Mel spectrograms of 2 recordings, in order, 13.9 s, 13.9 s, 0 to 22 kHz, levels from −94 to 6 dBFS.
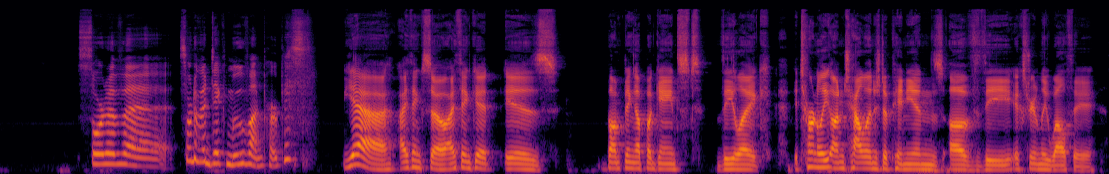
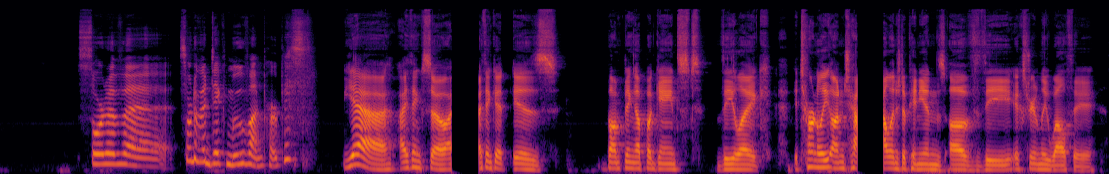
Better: first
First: none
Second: audio freezing; at 5.5 s and at 11 s

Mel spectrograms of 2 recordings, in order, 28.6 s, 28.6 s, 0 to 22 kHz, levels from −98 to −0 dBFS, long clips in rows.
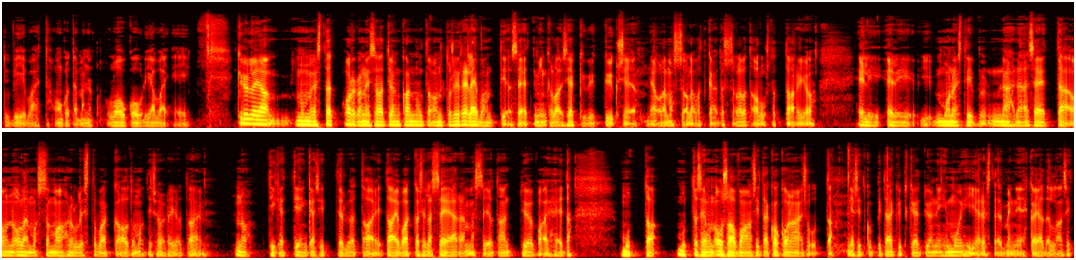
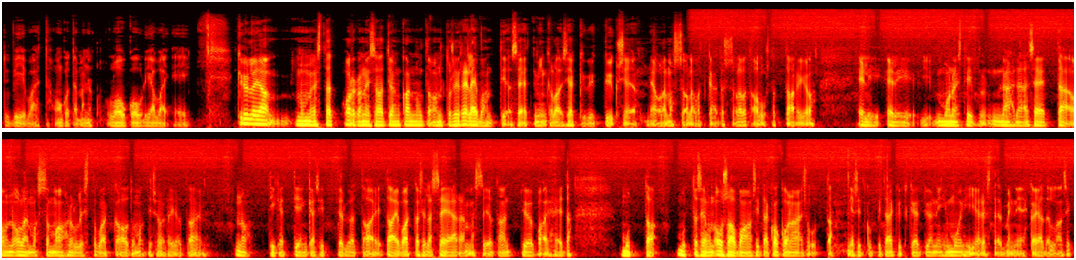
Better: first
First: none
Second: hiss; noticeable; from 9 s on; 10 dB below the speech

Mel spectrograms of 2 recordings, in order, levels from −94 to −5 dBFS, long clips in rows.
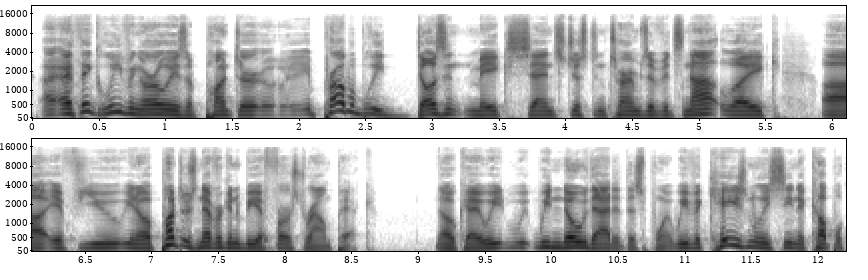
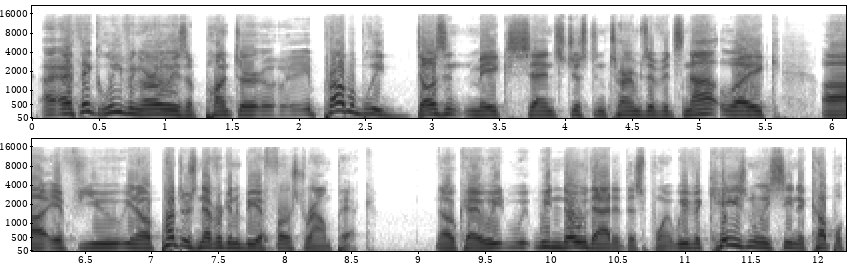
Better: first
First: none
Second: distortion; slight; 6% of the sound clipped

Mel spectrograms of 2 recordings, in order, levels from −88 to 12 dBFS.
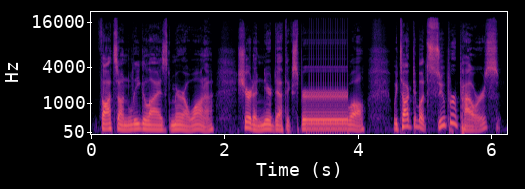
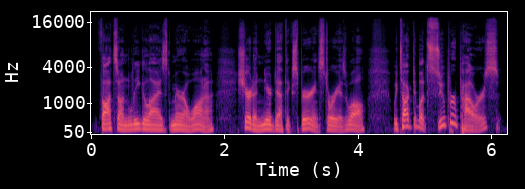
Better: second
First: audio freezing; at 3 s for 0.5 s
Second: none

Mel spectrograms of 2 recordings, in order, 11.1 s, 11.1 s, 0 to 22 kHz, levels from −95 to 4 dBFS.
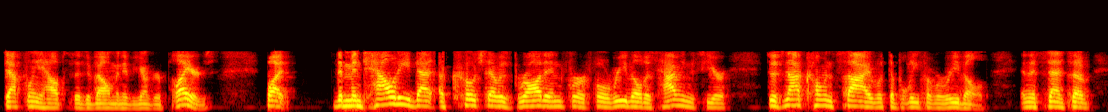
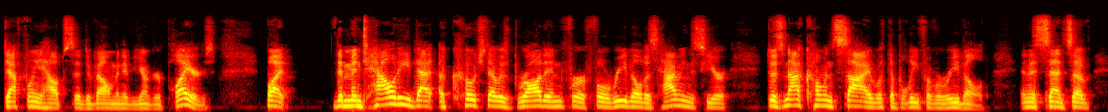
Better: second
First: garbled, watery; badly; nothing above 4 kHz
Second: garbled, watery; slightly; nothing above 11.5 kHz

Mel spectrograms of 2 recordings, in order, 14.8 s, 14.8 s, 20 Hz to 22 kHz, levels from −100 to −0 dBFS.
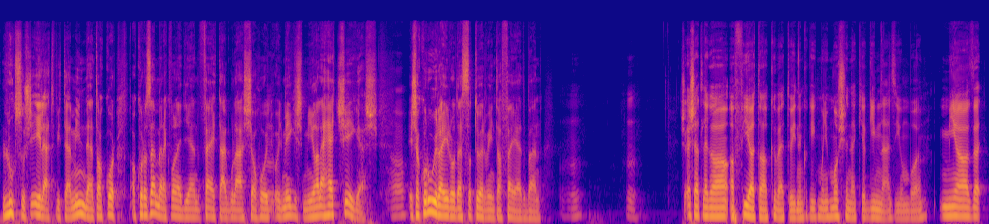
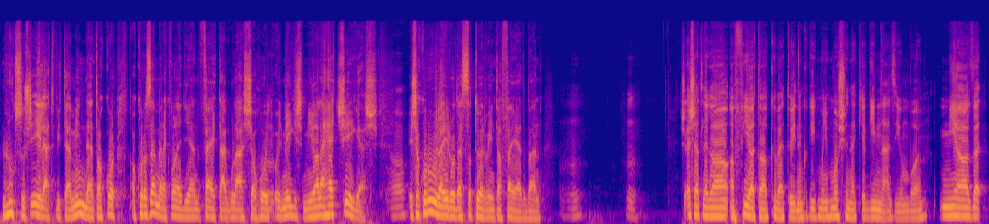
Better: first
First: none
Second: distortion; slight; 10 dB below the speech

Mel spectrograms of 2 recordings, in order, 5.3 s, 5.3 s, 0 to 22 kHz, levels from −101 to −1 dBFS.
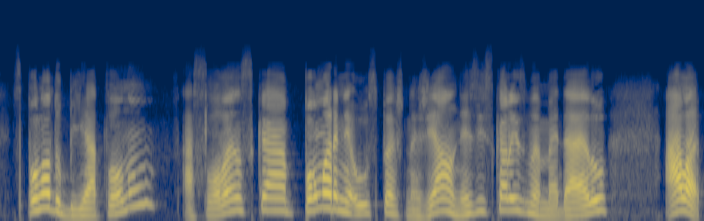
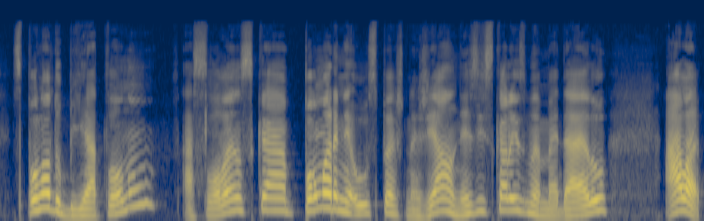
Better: second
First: muffled; slightly; fading above 4.5 kHz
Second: none

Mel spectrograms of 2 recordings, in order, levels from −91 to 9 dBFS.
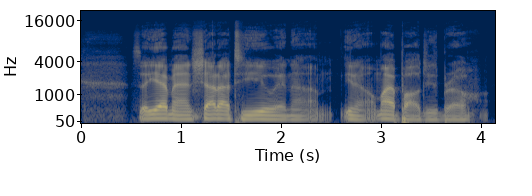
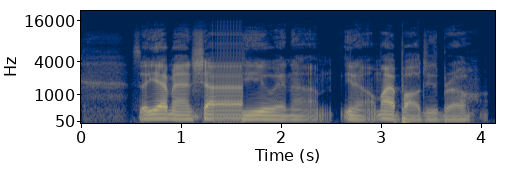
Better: first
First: none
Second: audio freezing; at 1.5 s

